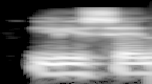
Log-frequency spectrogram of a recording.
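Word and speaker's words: listen: কম এখানে be silent লিসেন এখানে টি silent honest এখানে এই সাইলেন্ট যাই হোক এই পাঁচটি নিয়ম মনে রাখলেই আপনারা প্রনাউন্সিয়েশন অনেক ভালো করতে পারবেন।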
